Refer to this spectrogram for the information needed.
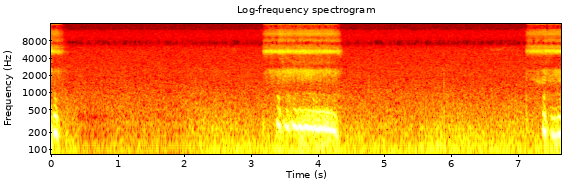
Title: Just Shae the cat snoring while awake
